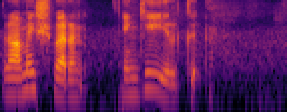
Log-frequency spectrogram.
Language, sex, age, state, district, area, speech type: Tamil, female, 30-45, Tamil Nadu, Krishnagiri, rural, read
